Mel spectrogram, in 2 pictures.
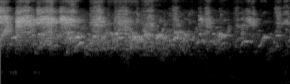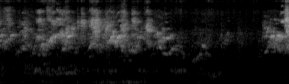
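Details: A group of pet budgerigars keeps up busy, overlapping chatter of quick twittering chirps and buzzy squeaks. It fades to near quiet before the end, then a fresh burst of chirping starts.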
